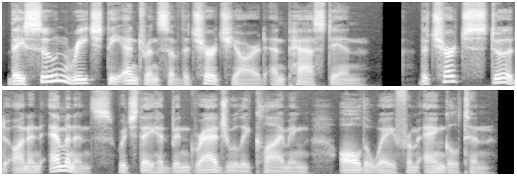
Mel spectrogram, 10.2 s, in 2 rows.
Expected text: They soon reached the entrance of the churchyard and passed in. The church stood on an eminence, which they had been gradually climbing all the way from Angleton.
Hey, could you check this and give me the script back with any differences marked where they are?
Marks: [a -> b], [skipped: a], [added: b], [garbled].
They soon reached the entrance of the churchyard and passed in. The church stood on an eminence, which they had been gradually climbing all the way from Angleton.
